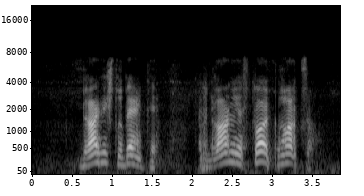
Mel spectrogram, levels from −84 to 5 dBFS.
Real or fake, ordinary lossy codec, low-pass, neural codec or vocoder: fake; Opus, 32 kbps; 7.2 kHz; codec, 44.1 kHz, 1.7 kbps, Pupu-Codec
